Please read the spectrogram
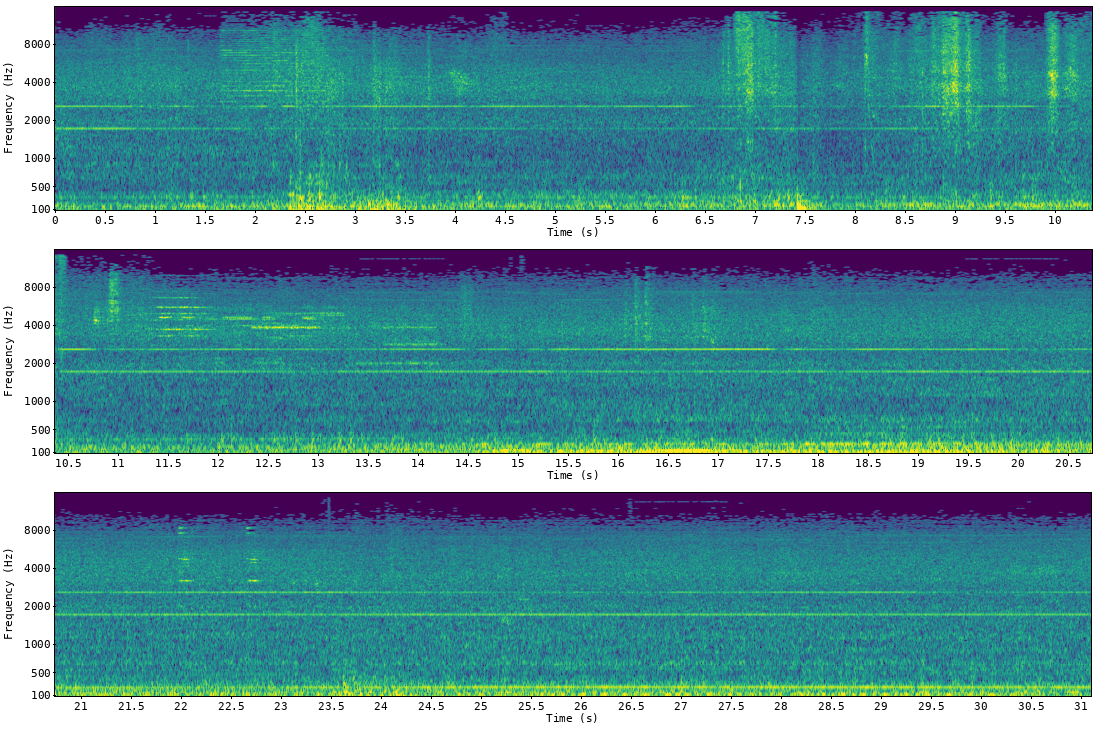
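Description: City bus running along the road, heard from inside the passenger cabin: a steady drive noise with a thin, steady high whine. A few sharp rattles or knocks come about a quarter of the way in, and the low drone grows louder from about halfway.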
